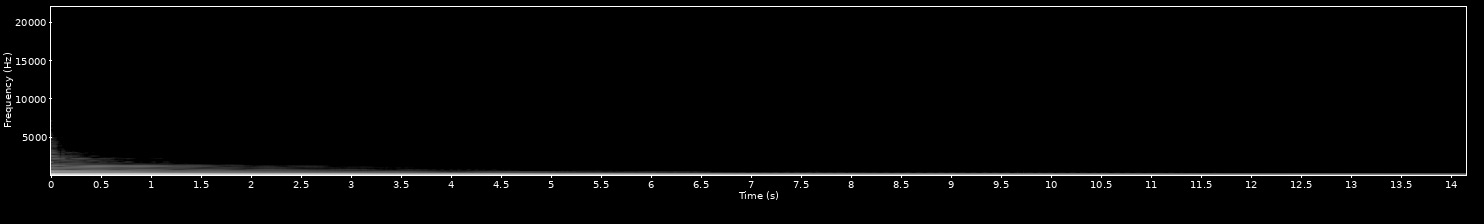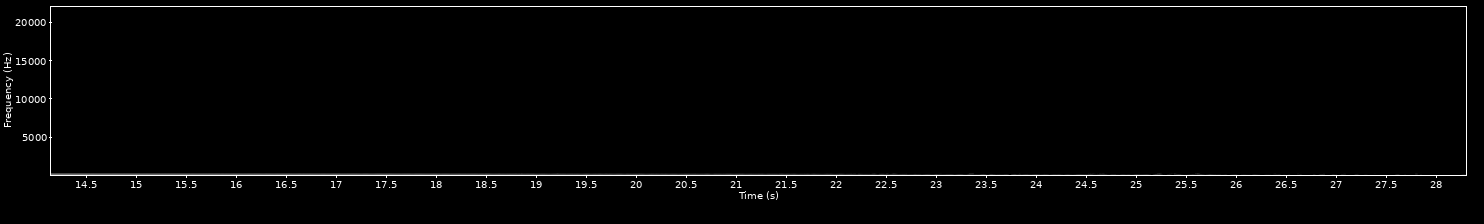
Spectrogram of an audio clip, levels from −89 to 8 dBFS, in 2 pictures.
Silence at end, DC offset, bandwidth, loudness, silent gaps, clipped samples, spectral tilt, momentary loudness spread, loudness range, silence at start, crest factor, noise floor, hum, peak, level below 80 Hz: 17.05 s; under 0.1%; 1.3 kHz; -18 LUFS; none; under 0.1%; -16.5 dB/octave; 24 LU; 26 LU; 0 s; 20 dB; under -90 dBFS; none; -2 dBFS; -64 dBFS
